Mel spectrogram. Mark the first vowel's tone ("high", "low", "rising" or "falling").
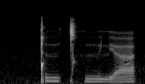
high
